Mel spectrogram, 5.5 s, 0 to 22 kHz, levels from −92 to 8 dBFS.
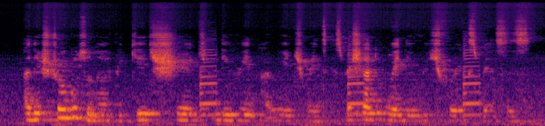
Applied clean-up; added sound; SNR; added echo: none; Wind instrument, woodwind instrument; 10 dB; none.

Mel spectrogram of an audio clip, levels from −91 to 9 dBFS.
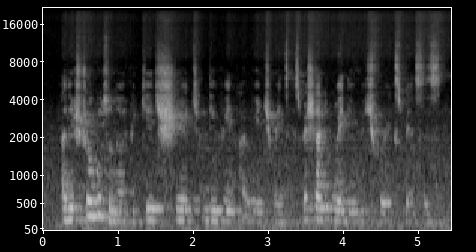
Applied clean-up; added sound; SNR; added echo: none; none; none; none.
